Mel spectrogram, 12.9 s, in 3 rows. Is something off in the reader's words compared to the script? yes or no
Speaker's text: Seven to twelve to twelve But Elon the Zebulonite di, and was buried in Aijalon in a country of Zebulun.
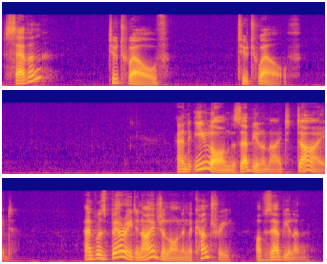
yes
